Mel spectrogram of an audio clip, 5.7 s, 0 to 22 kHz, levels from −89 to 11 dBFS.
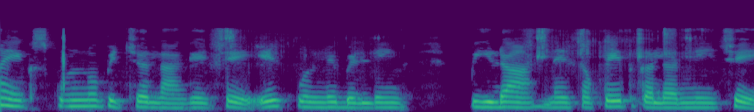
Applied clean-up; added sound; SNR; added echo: neural mask model Resemble Enhance denoiser.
